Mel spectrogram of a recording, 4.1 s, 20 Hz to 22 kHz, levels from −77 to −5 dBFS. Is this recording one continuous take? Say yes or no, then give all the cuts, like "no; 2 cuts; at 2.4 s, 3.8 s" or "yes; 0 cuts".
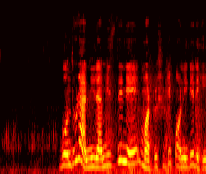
no; 1 cut; at 1.1 s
